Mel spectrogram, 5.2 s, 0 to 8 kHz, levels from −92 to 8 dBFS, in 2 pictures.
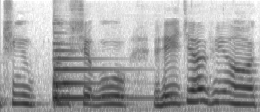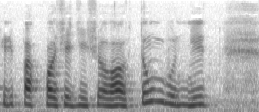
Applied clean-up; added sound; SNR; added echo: none; Plucked string instrument; 1 dB; none.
